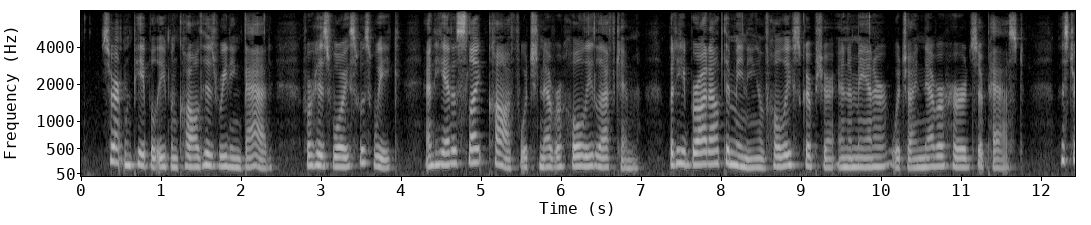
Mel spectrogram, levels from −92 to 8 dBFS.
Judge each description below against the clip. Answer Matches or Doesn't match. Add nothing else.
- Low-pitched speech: Doesn't match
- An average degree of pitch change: Matches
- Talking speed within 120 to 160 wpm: Doesn't match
